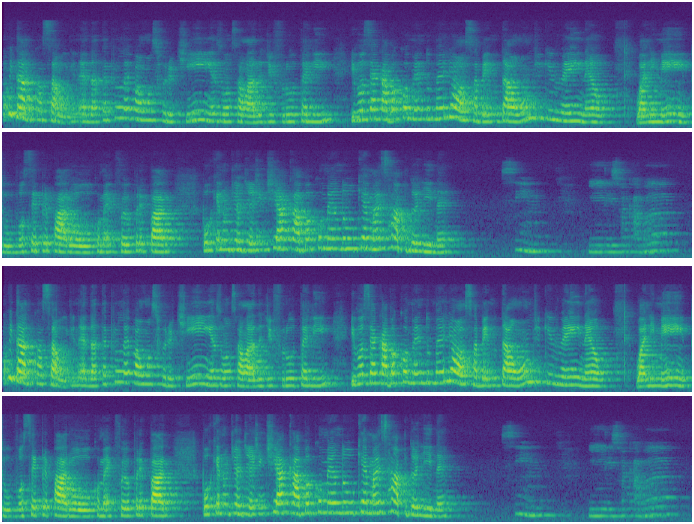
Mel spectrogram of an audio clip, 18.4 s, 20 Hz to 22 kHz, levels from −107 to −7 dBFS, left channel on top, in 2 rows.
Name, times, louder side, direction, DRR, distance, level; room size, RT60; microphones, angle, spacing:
voice 1, 0.0-4.4 4.6-8.0 8.4-15.1, right 2 dB, 30° right, 4 dB, 0.7 m, -25 dB
voice 2, 15.9-18.1, equal, 20° left, -6 dB, 2.5 m, -41 dB
6.9 x 4.7 x 4.7 m, 0.88 s
head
